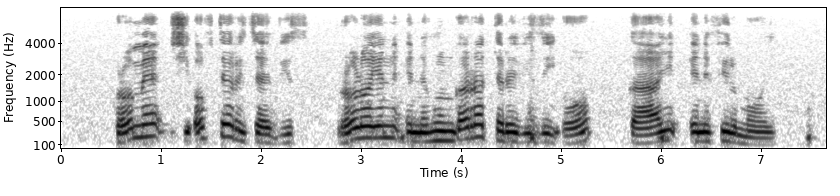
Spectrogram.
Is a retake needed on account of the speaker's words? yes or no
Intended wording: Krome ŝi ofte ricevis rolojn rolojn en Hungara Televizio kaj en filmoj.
yes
